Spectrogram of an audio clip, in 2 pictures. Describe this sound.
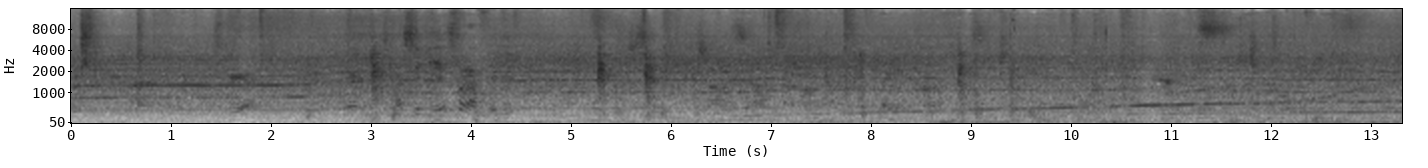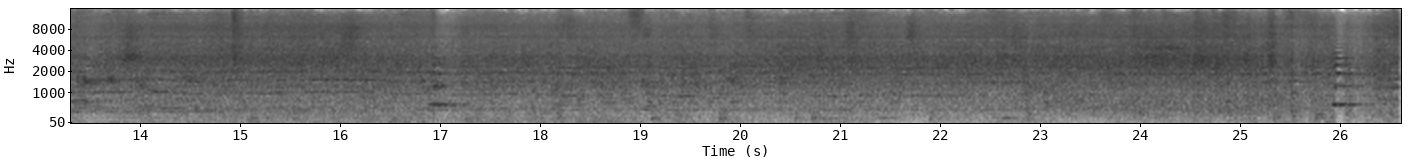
Subway train accelerating up to speed, general hum.
accelerate, hum, subway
